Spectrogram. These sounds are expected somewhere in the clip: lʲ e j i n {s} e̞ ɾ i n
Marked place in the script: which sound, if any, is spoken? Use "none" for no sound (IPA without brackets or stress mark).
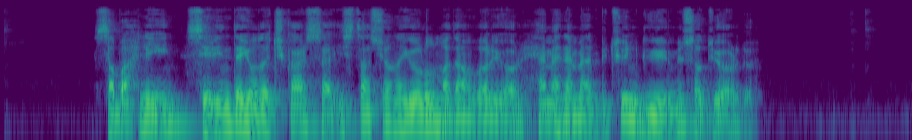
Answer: s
